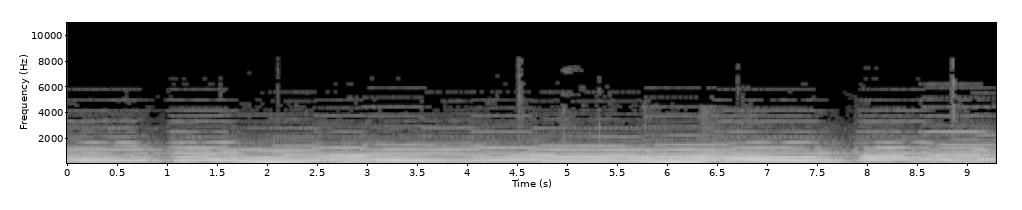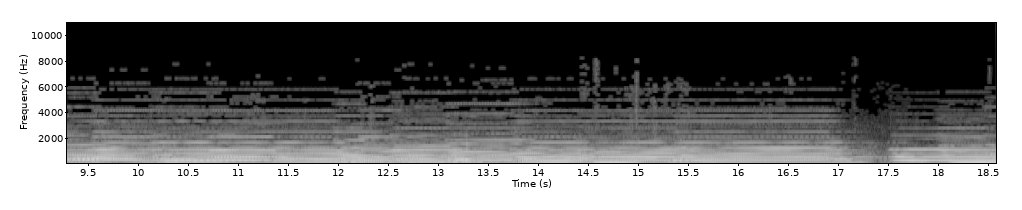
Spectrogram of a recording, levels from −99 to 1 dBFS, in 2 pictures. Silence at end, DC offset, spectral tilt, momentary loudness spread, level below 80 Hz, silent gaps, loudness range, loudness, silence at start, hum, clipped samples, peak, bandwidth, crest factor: 0 s; under 0.1%; -9 dB/octave; 5 LU; -44 dBFS; none; 3 LU; -24 LUFS; 0 s; none; under 0.1%; -10 dBFS; 6.8 kHz; 14 dB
